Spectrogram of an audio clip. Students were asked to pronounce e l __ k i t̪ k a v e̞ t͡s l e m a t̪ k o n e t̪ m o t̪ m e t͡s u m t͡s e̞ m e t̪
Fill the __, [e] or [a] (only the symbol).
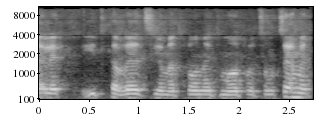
e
